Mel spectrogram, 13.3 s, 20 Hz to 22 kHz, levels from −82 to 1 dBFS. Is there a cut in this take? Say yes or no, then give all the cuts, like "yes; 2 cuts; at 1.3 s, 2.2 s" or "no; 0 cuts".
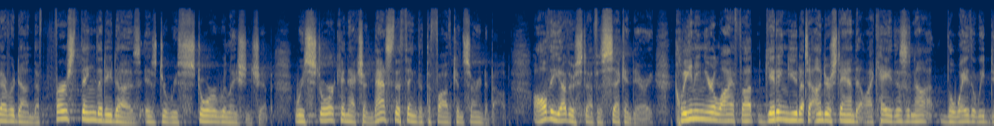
yes; 2 cuts; at 6.0 s, 10.7 s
